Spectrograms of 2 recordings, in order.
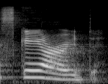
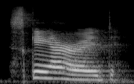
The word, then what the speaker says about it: scared: Nhớ bật âm cuối nhé, d. Scared, scared, scared.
